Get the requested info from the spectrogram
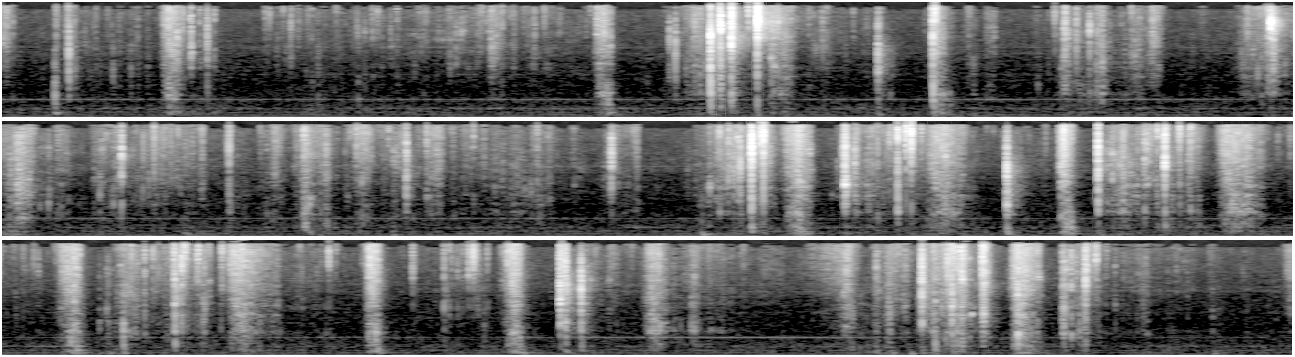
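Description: Slime being squished, poked and stretched by hand, giving irregular bursts of sharp crackling clicks and pops, thickest in a few clusters.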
